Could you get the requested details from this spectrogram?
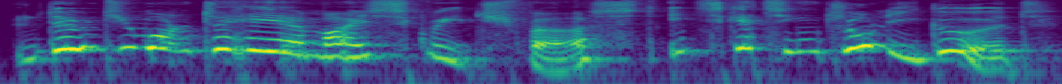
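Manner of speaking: very high, proud little-owl voice; young owl Plop, eager. Acted. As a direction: owlet keen to show off.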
